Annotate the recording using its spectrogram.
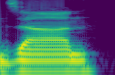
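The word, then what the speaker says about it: Zahn: Uh the cast includes Jack Black, Paul Rudd, Steven Zhan. Is it Zan or Zhan? I think it's Zayn technically.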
